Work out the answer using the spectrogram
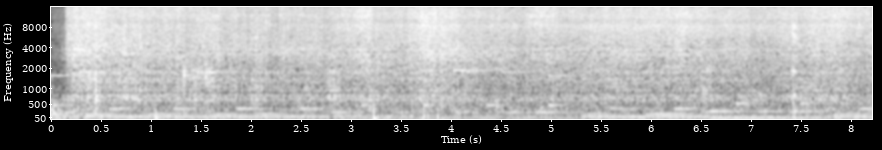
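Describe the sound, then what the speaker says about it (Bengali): Onions and tomato frying in a pan on a gas stove for tangra fish curry, a loud continuous sizzle and hiss with occasional stirring clicks, steady throughout with no talk. "পেঁয়াজটা আমি দু তিন মিনিটের মতন ভেজে নিলাম আর ভাজবো না এবার এর মধ্যে আমি টমেটোটাকে দিয়ে দেবো"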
